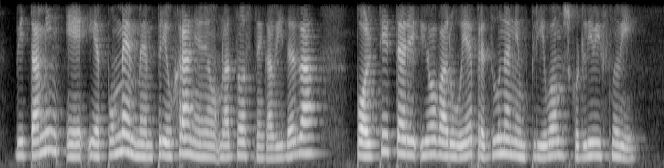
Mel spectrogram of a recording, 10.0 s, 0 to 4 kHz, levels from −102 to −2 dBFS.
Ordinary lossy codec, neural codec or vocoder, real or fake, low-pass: none; none; real; 3.6 kHz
